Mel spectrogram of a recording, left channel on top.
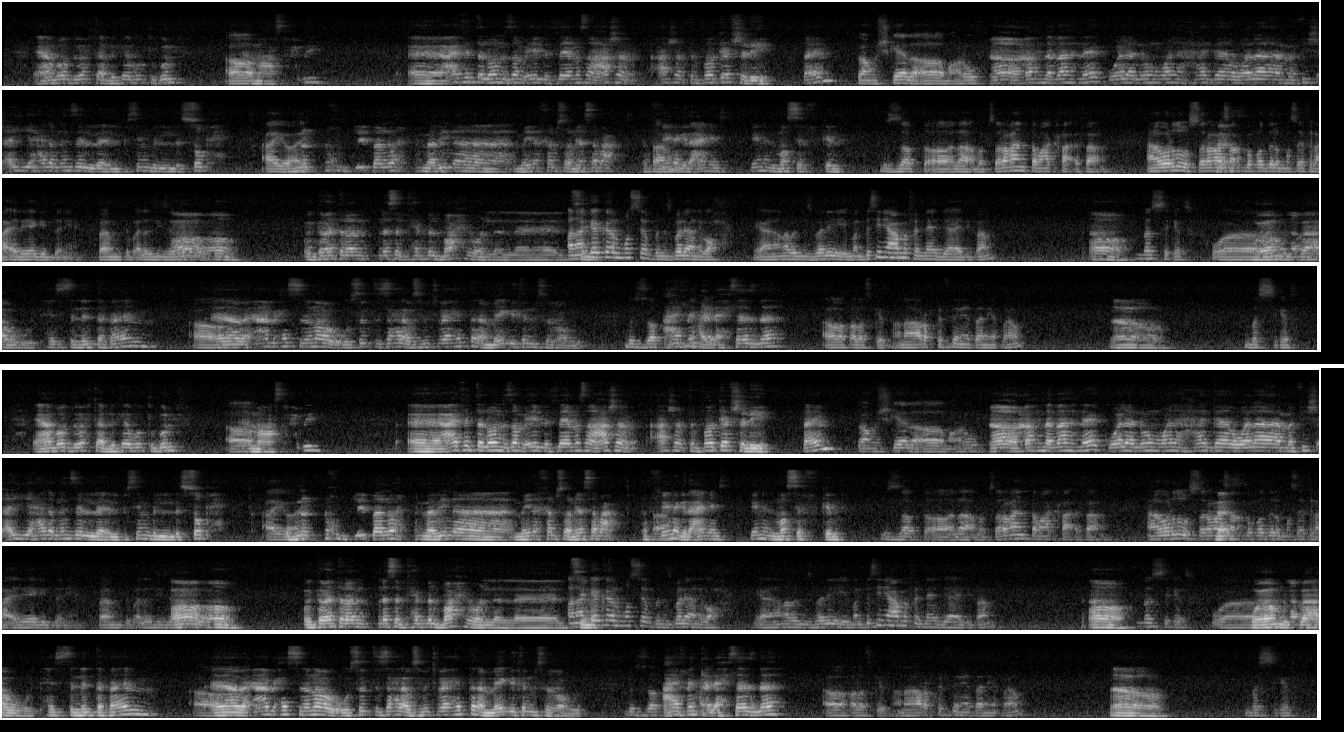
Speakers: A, on the right; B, on the left.
A: يعني انا برضه رحت قبل كده بوت جولف
B: اه
A: آه، مع اصحابي آه عارف انت اللي هو النظام ايه اللي تلاقي مثلا 10 10 تنفار كده في شاليه فاهم
B: بتبقى مشكلة اه معروفة
A: اه رحنا بقى هناك ولا نوم ولا حاجة ولا مفيش أي حاجة بننزل البسين بالصبح
B: ايوه
A: وبناخد
B: ايوه
A: بالليل بقى نروح مارينا مارينا خمسة ولا مارينا سبعة طب
B: فاهمة
A: فين يا جدعان يعني فين المصيف كده
B: بالظبط اه لا ما بصراحة انت معاك حق فعلا انا برضو الصراحة
A: بس
B: ساعات بفضل المصايف العائلية جدا يعني فاهم بتبقى لذيذة
A: اه
B: كده برضو
A: اه وانت بقى انت بقى من الناس اللي بتحب البحر ولا ال- البسين
B: انا كده
A: أكتر
B: كده المصيف بالنسبة لي يعني بحر يعني انا بالنسبة لي ملبسين يا عم في النادي عادي فاهم
A: اه
B: بس كده وده
A: ورملة
B: الموضوع
A: بقى
B: يعني
A: وتحس إن أنت فاهم
B: اه آه،
A: أنا أنا بحس إن أنا وصلت الساحل أو سافرت في أي حتة لما أجي تلمس الرملة
B: بالظبط
A: عارف
B: دي
A: أنت
B: حقيقة
A: الإحساس ده
B: اه خلاص كده انا رحت في دنيا تانية فاهم
A: اه
B: بس كده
